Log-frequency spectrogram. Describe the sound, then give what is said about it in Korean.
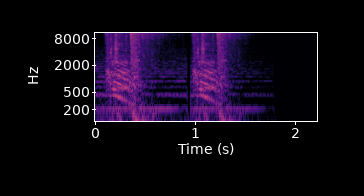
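Two loud punch hit sound effects, one right after the other, for Moses's punch striking an Egyptian official, each a heavy impact with a swooshing, ringing tail before the sound cuts to silence. “너무 화가 났는지 모세가 휘두른 주먹에 그만 애굽의 관료가 죽고 말았습니다.”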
